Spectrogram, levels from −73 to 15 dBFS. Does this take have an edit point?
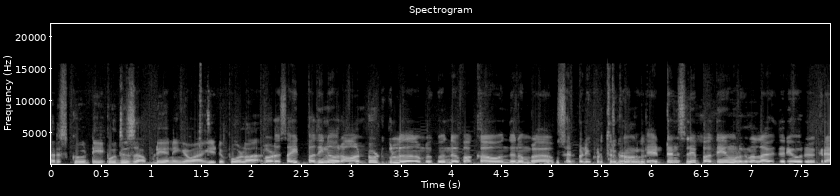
yes; 2 cuts; at 2.1 s, 6.0 s

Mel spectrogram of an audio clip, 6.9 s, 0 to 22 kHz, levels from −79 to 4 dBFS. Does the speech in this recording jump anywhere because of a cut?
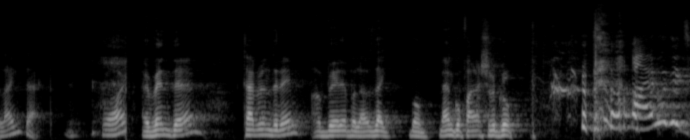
yes; 2 cuts; at 1.3 s, 6.0 s

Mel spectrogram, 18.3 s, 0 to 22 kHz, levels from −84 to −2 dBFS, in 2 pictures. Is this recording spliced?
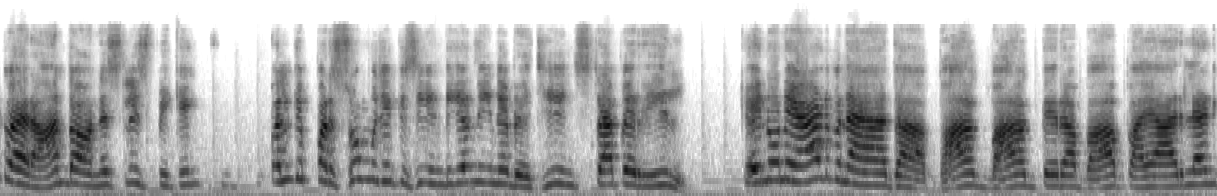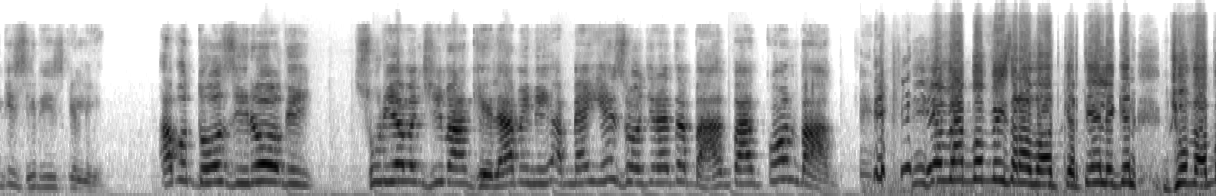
yes; 1 cut; at 15.6 s

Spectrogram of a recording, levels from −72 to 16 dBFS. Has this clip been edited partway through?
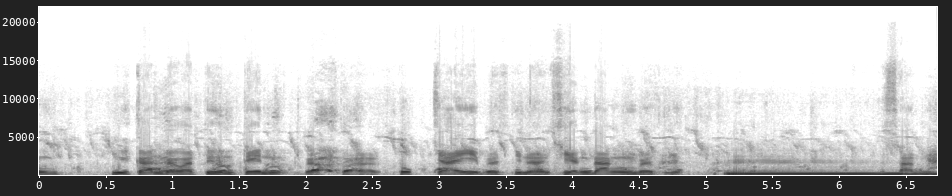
no; 0 cuts

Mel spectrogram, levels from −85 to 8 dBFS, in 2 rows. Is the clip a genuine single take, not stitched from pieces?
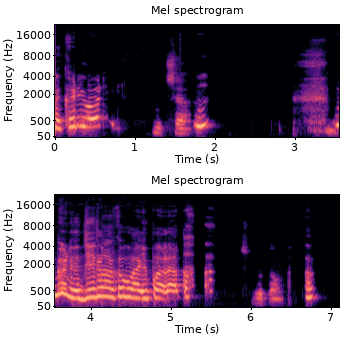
yes; 0 cuts

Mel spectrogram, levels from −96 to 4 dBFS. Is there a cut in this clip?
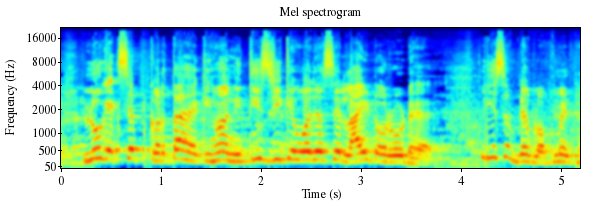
no; 0 cuts

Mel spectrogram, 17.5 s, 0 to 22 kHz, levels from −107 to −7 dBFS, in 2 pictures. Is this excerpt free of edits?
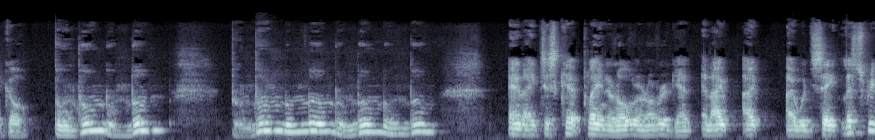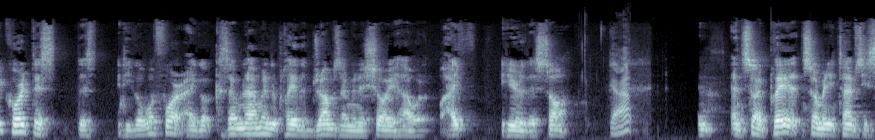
yes; 0 cuts

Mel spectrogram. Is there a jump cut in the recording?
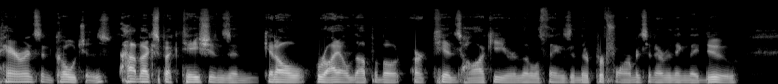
yes; 2 cuts; at 1.1 s, 2.5 s

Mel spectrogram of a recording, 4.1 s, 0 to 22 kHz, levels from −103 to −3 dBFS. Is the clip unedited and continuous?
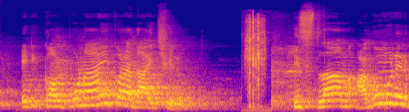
no; 1 cut; at 2.6 s

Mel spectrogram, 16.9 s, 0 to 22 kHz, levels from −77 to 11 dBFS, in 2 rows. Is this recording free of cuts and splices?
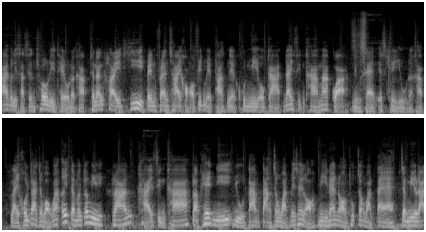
no; 1 cut; at 8.5 s

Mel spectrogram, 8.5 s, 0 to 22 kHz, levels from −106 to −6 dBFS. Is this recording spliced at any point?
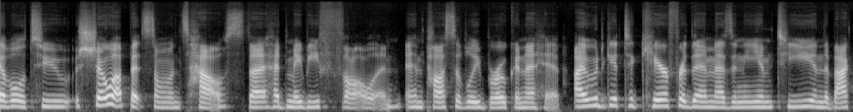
no; 0 cuts

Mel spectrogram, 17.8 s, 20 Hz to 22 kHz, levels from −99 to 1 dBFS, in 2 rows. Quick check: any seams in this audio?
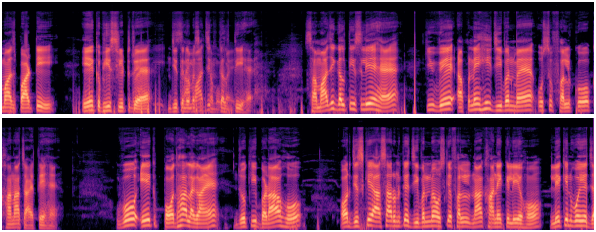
yes; 1 cut; at 3.1 s

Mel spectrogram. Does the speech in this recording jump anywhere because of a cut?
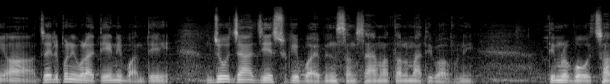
no; 0 cuts

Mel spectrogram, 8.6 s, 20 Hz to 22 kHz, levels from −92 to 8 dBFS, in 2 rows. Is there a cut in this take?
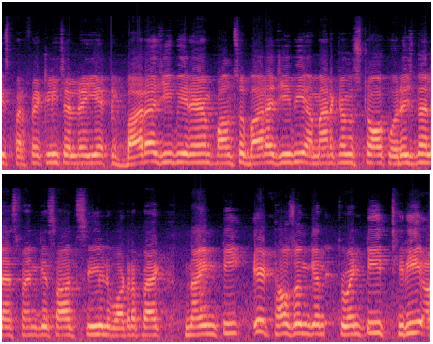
yes; 3 cuts; at 1.2 s, 6.0 s, 7.5 s

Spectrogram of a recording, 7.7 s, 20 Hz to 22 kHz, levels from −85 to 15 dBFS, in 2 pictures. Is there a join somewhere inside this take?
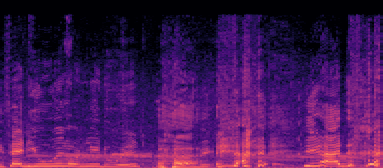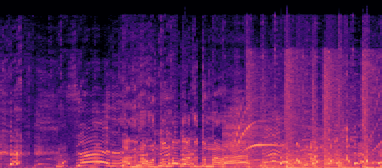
no; 0 cuts

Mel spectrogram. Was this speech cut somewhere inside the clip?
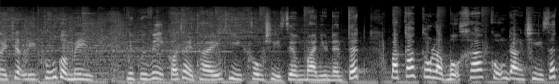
yes; 1 cut; at 1.1 s

